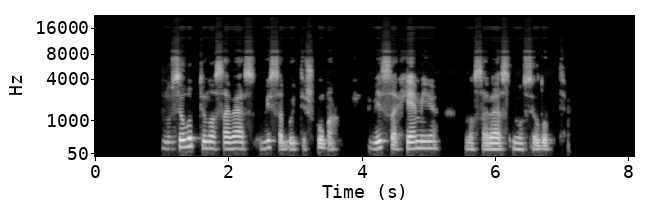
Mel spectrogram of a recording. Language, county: Lithuanian, Klaipėda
